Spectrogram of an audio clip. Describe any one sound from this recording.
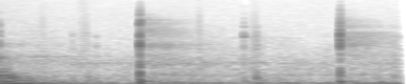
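Pliers clip metal with a sharp snap.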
